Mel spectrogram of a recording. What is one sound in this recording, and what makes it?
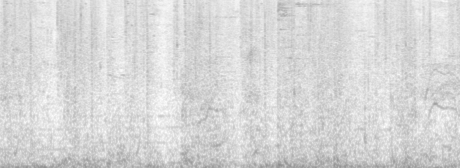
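Fantasy combat sound effects of spells and hits crackle and whoosh in quick bursts.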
